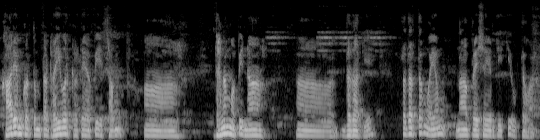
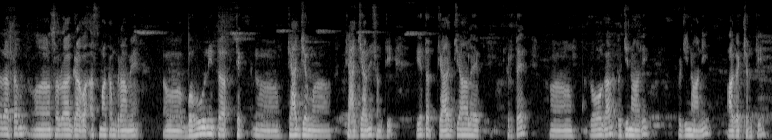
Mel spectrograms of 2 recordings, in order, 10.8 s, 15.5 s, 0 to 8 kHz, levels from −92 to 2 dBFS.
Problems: background conversations at intervals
